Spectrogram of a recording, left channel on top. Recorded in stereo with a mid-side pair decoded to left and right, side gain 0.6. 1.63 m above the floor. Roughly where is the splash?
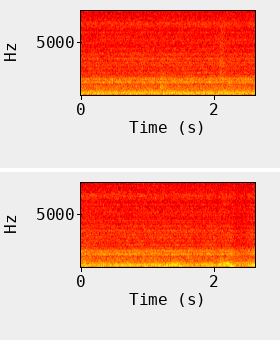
No splash in this recording.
